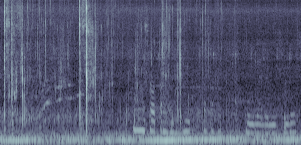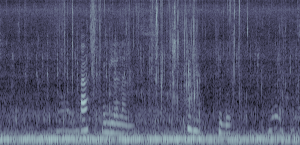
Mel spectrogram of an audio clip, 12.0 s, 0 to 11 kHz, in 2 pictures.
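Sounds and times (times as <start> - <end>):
liquid sloshing in pot: 0.0 - 4.5
steady low rumble: 0.0 - 12.0.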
